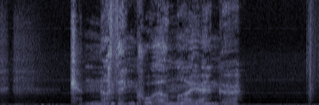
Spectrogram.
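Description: A man speaks in a deep, angry voice.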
